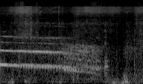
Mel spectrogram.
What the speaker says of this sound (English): And here are some of my chickens here.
